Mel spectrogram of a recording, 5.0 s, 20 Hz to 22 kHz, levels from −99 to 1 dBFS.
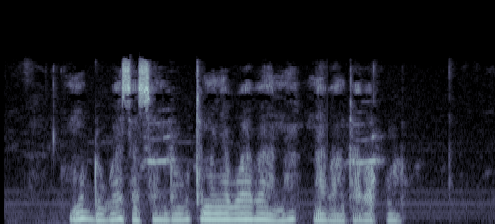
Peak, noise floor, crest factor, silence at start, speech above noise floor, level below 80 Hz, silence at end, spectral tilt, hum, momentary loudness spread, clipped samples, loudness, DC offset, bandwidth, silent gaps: -10 dBFS; -64 dBFS; 22 dB; 0.7 s; 34 dB; -50 dBFS; 0.95 s; -4 dB/octave; none; 13 LU; under 0.1%; -29 LUFS; under 0.1%; 7.8 kHz; none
